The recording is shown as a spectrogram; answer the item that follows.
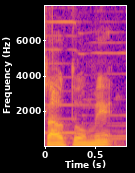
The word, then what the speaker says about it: Santhome: the Santhome area, and it should be correctly pronounced Santhome.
